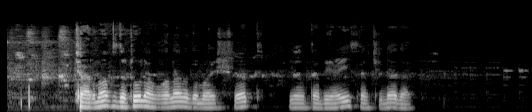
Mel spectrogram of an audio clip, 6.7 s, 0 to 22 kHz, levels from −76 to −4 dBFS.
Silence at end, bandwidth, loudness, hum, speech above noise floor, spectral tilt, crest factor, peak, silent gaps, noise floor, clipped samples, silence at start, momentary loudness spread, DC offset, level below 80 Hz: 0.1 s; 11 kHz; -24 LUFS; none; 38 dB; -5.5 dB/octave; 24 dB; 0 dBFS; none; -61 dBFS; under 0.1%; 0.1 s; 13 LU; under 0.1%; -56 dBFS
